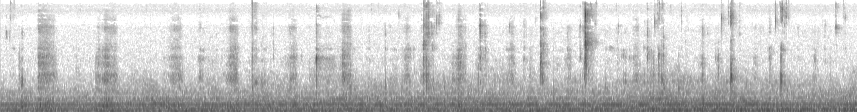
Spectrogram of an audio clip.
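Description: A person chewing a bite of a Twix cookie-dough candy bar: faint, irregular small crunches and mouth clicks over a steady low hum.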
